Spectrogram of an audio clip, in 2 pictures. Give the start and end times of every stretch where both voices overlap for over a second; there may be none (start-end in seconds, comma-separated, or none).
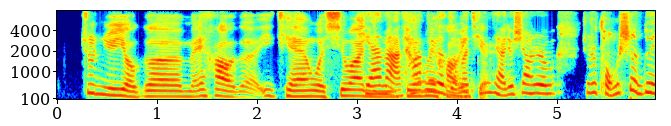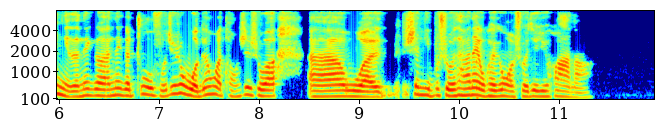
3.0-4.3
